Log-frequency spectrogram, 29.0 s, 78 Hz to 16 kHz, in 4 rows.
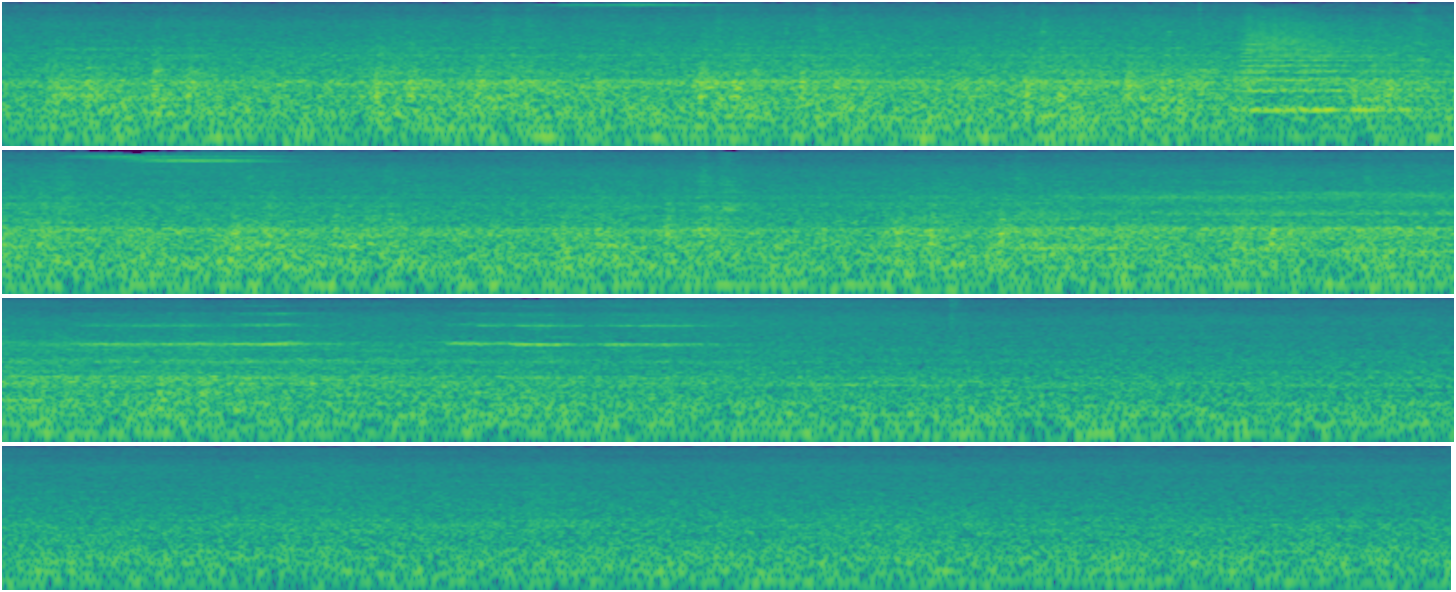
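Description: JR E231-series commuter train running on the tracks as it draws away, a steady rail and running noise that slowly eases. Short high wheel squeals come twice about halfway through.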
